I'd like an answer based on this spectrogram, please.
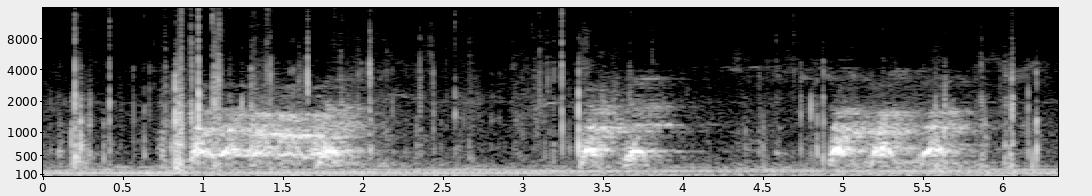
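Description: Eight-week-old Kooikerhondje puppies barking in play as they wrestle, in three short bursts: about a second in, around the middle, and near the end.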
